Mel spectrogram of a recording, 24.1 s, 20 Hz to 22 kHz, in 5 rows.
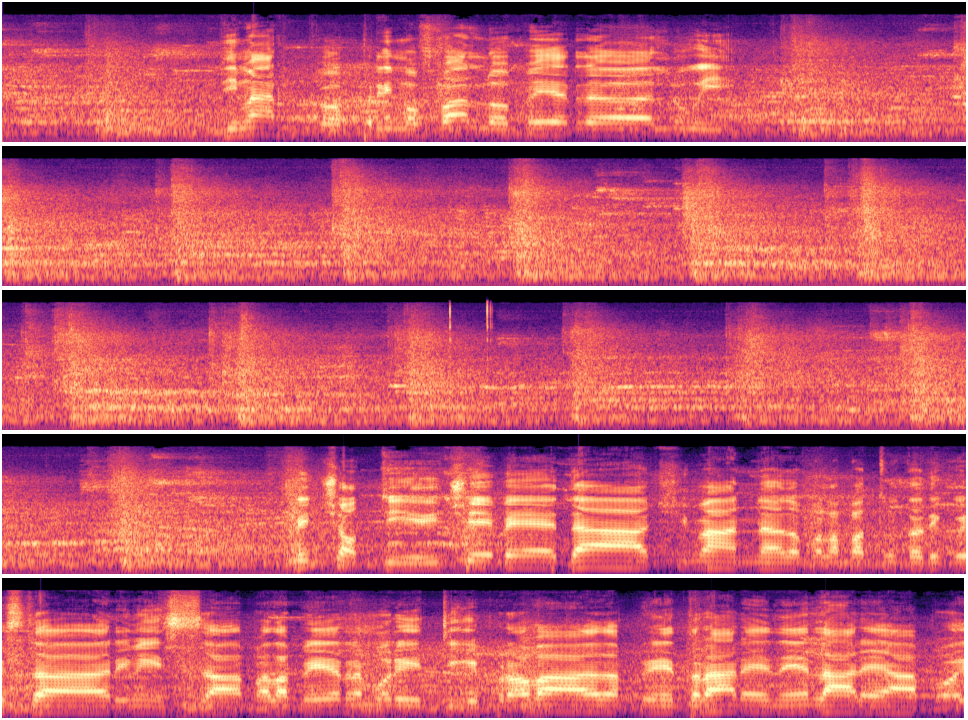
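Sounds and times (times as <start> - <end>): crowd chanting: 0.0 - 24.0
sharp rhythmic thuds: 0.0 - 24.0.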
